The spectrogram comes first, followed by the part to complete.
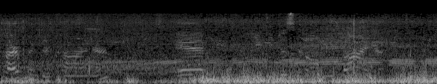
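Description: A person speaking, with wind rumbling on the microphone.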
